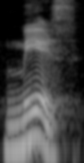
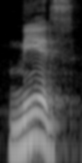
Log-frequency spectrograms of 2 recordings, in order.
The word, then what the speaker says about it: März: It's like März. March. März.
